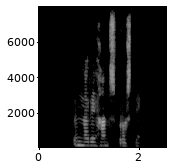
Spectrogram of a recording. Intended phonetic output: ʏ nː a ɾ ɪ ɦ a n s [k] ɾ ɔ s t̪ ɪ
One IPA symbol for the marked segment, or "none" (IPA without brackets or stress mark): p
